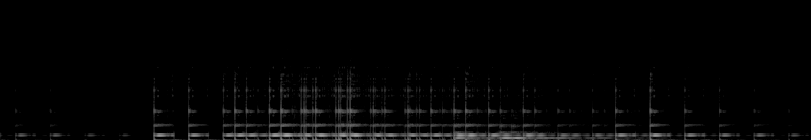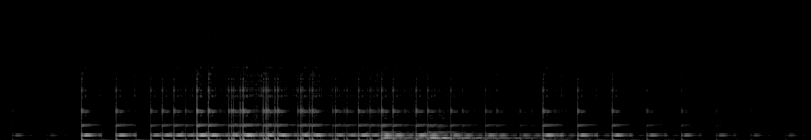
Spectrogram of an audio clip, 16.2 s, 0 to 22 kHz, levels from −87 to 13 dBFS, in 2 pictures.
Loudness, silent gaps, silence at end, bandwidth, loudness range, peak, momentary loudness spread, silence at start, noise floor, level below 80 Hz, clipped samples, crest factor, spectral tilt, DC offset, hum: -38 LUFS; 0.71-0.77 s, 1.38-1.53 s, 8.45-8.56 s, 8.79-8.91 s; 0.9 s; 10.5 kHz; 11 LU; -20 dBFS; 18 LU; 0.2 s; -74 dBFS; -56 dBFS; under 0.1%; 20 dB; -5 dB/octave; under 0.1%; none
